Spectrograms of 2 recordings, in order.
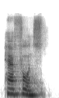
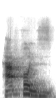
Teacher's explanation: Âm z nha, không phải âm s nha.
